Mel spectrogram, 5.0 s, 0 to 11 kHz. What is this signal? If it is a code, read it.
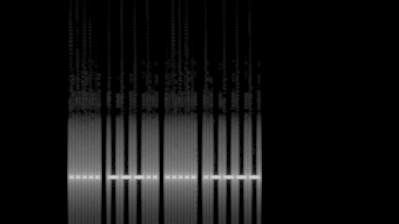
Morse code, heard as a keyed tone, about 30 wpm, 700 Hz. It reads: 5851
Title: Numbers - 4-Digit 30wpm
